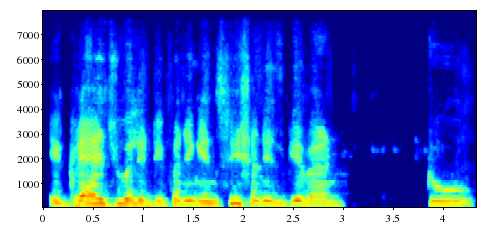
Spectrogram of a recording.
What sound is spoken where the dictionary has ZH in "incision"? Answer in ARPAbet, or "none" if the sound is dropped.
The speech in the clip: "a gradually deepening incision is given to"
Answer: SH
